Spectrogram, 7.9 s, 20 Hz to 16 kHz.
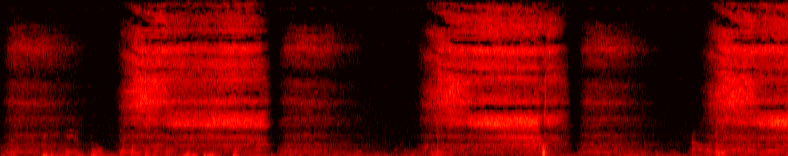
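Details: Hissing, whistly snores with each breath, about 20 a minute, alternating with quieter rumbling exhales; snoring.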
